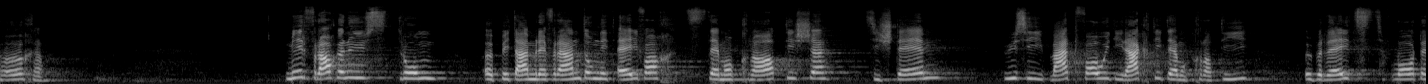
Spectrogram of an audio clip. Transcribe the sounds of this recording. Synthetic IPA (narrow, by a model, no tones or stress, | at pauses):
høːχə | mɪːɾfɾɑːɡ̥ənyːsd̥ɾʊm | ʔœb̚bɪdæmɾɛfɛɾændʊmnɪdɛɪfɑχt͡sd̥ɛmokʰɾɑːt̪iʃə | siʃteːm | ysiʋætfɔlːidiɾækʰtidɛmɔkʰɾɑt̪iː | ʏbəɾɛɪt͡stʋɔɾd̥ə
